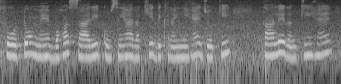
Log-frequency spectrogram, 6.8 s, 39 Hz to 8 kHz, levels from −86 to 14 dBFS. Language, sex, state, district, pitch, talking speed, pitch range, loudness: Hindi, female, Uttar Pradesh, Lucknow, 235 Hz, 125 wpm, 220-260 Hz, -15 LUFS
